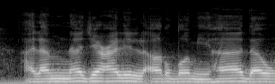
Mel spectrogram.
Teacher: Alam naj'alil arda mihadan, kita dengungkan ke huruf waw, karena di sana terdapat tanwin fathatain bertemu dengan waw, jadi harus kita idghamkan kalau kita mau menyambung dari ayat yang pertama dengan ayat yang kedua. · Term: idgham bi gunnah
